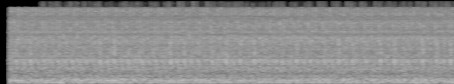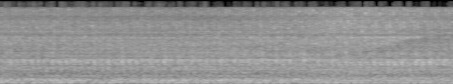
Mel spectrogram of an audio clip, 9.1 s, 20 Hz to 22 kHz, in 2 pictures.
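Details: Warm idle on a 2008 Honda Fit (Jazz) 1.5L, 120k miles, automatic non-CVT, valves adjusted, no oil use or check engine light: uneven light knocking, three to four taps a second; absent when cold at higher RPM; owner suspects piston slap.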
